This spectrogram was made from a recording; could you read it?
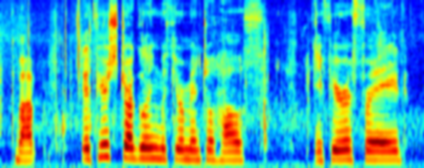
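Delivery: speaking with mouth full of food. Addressing viewers directly, talking with mouth full. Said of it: "let me not say this with my mouth full".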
